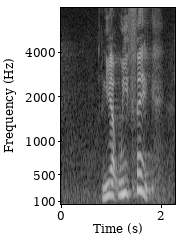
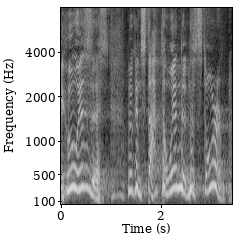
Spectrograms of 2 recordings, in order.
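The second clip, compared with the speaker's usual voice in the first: higher-pitched, imitated alarm and disbelief; acted freaked-out awe; 7 semitones higher, 3 dB louder than usual. Disciples after Jesus stills the storm, freaked out. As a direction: ask it like a badly rattled onlooker. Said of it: "they're even more freaked at that point".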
